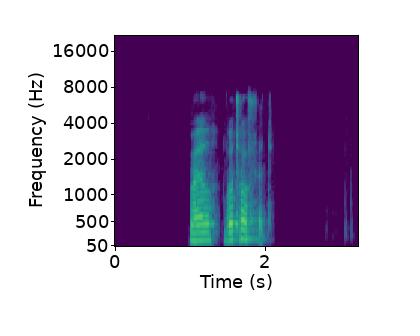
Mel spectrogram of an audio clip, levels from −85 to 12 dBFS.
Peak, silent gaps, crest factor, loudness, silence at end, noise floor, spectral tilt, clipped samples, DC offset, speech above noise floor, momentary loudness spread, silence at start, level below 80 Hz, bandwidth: -2 dBFS; none; 18 dB; -17 LUFS; 1.25 s; -65 dBFS; -6 dB/octave; under 0.1%; under 0.1%; 48 dB; 13 LU; 1 s; -62 dBFS; 7.6 kHz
